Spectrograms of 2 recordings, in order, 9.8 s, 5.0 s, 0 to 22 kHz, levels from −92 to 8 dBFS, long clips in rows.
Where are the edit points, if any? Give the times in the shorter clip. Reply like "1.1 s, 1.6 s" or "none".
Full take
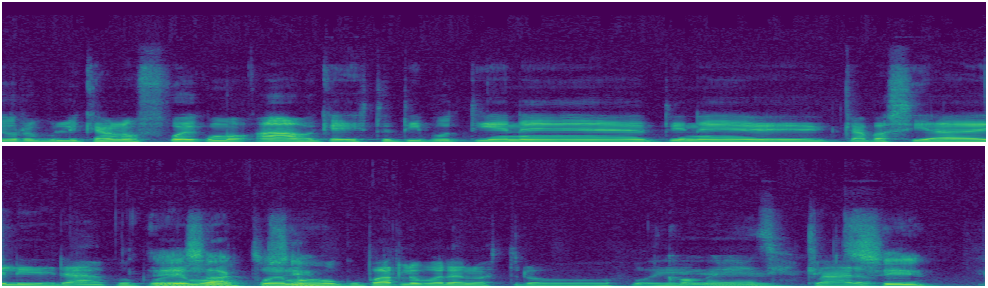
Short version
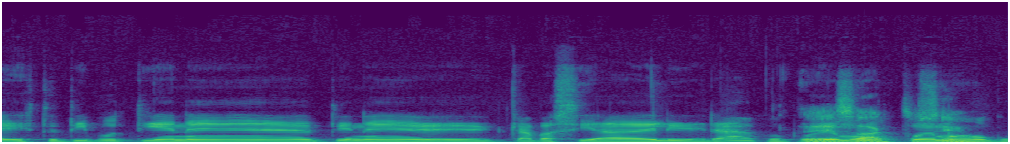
none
